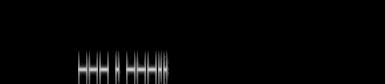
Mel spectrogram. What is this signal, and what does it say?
Morse code, heard as a keyed tone, about 44 wpm, 700 Hz. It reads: OE8
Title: Callsign Prefixes for Top 100 DXCC - 45wpm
